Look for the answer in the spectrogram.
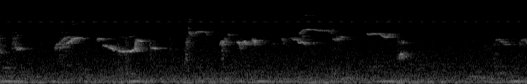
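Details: Oriental magpie-robin song used to spur other birds to sing: lively twisting whistles and chirps in rapid bursts, a thin steady high tone running throughout over low hum.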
